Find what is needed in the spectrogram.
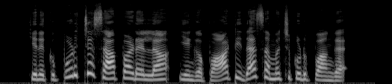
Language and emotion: Tamil, happy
